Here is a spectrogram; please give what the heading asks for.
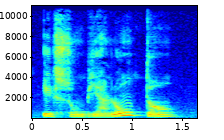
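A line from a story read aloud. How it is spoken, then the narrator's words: Plain. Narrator (French): dit Fantine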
